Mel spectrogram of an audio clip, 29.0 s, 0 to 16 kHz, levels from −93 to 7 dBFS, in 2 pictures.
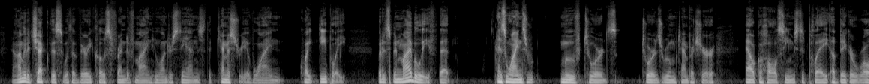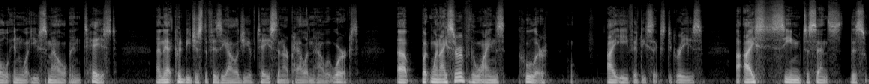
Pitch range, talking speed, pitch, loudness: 85-105 Hz, 165 wpm, 95 Hz, -29 LUFS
